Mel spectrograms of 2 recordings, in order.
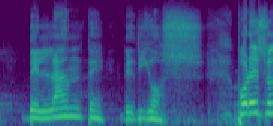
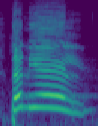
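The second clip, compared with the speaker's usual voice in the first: high anguished cry of the name; the king calling his friend in the den, anguished; 11 semitones higher than usual. Acted. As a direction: call the name out, grieving. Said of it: "voz afligida".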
